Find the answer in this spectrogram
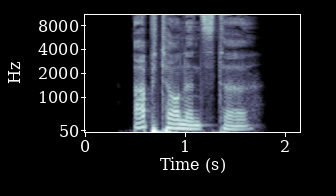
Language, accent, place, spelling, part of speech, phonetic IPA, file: German, Germany, Berlin, abtörnendste, adjective, [ˈapˌtœʁnənt͡stə], De-abtörnendste.ogg
- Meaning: inflection of abtörnend: 1. strong/mixed nominative/accusative feminine singular superlative degree 2. strong nominative/accusative plural superlative degree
